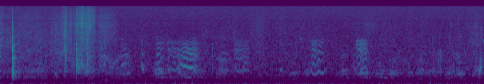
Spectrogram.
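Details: Newborn Cocker Spaniel puppies, from a litter of six, give thin, high squeaks and whimpers, overlapping in short bursts.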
